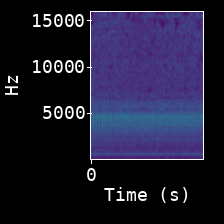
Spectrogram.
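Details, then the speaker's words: Sega TeraDrive with its bad power supply connected, at power-on: a steady high-pitched whine with a lower tone beneath, unchanging. The failing supply sags under load, the 12 V rail dropping to 10.65 V and the 5 V rail to about 3 V. "So I'll start off with the bad power supply. Hook it in. And we'll start off with yellow on this one. Make sure that's in well. Oh, there's that noise."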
